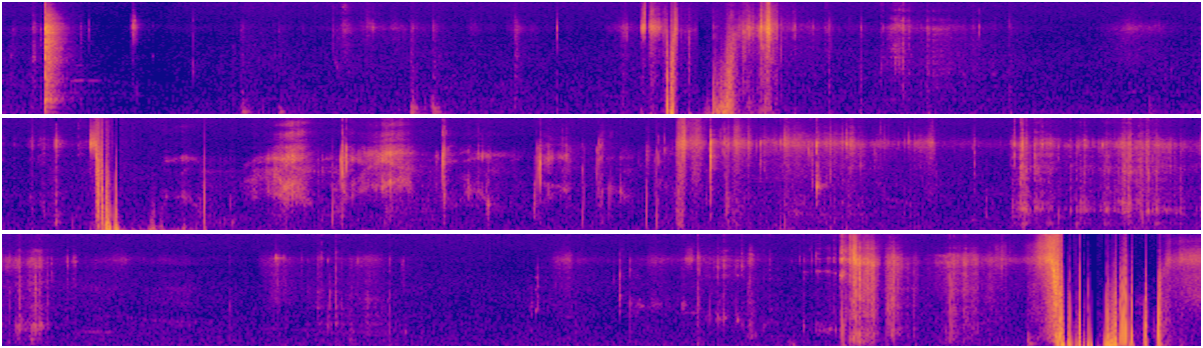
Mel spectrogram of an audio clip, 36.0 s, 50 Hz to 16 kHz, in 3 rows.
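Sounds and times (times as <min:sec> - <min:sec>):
cookies being bitten and chewed: 0:13.6 - 0:21.1, 0:21.7 - 0:24.8, 0:30.1 - 0:35.5.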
